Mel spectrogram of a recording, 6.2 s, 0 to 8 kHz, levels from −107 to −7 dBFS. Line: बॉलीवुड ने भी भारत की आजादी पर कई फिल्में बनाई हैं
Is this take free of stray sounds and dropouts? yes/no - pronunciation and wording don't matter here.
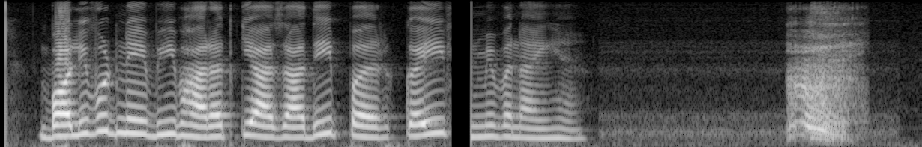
no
